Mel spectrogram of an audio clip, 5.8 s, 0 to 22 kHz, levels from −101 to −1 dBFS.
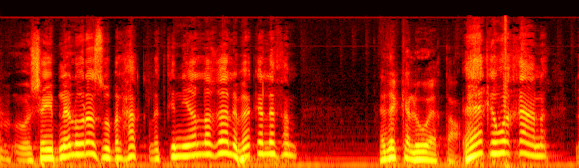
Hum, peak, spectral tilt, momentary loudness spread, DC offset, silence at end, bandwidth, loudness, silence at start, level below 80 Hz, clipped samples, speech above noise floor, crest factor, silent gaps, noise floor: none; -12 dBFS; -5.5 dB/octave; 7 LU; under 0.1%; 0 s; 15.5 kHz; -27 LUFS; 0 s; -46 dBFS; under 0.1%; 23 dB; 14 dB; none; -49 dBFS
